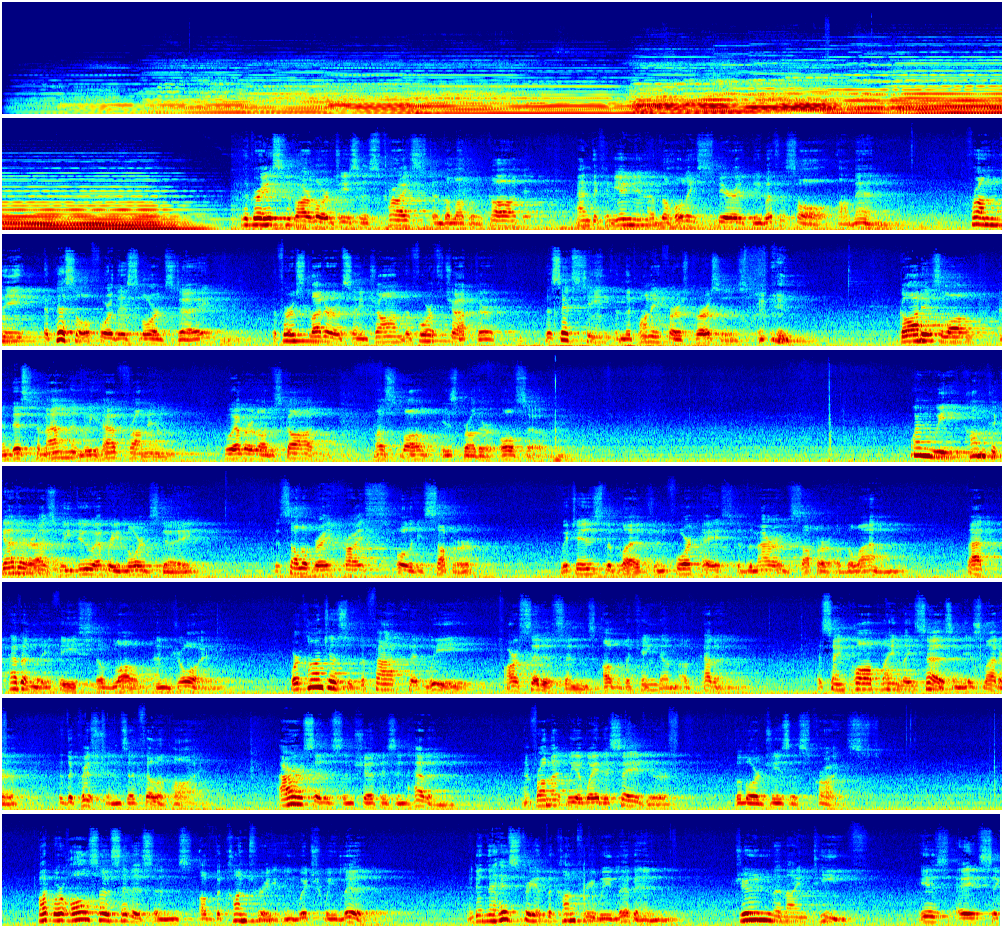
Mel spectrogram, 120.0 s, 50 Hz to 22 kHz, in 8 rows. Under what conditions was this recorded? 1st Sunday after Trinity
